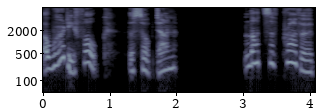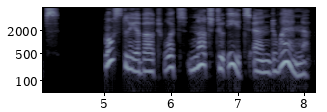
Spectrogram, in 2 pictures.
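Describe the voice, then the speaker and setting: A woman's voice: medium pitch, expressive, slow, darkish tone, breathy edge, no echo, clean studio sound. A woman voicing a bookish young woman traveler, eager and wordy, in an audiobook story. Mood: musing.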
